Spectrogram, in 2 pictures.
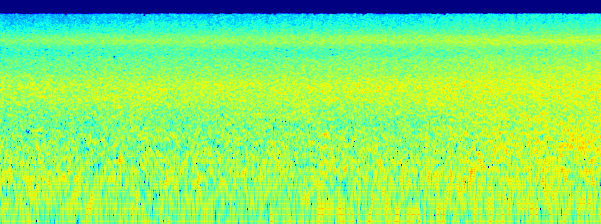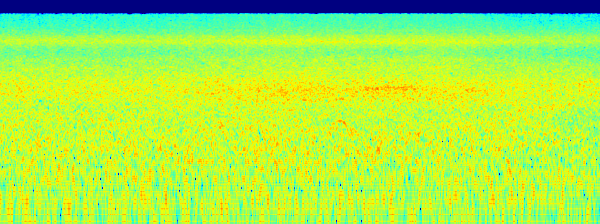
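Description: Steady rush of a waterfall cascading over rocks, growing a little louder partway through.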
